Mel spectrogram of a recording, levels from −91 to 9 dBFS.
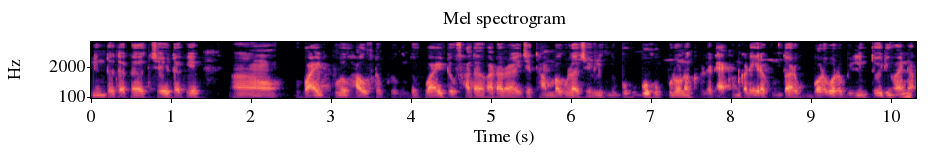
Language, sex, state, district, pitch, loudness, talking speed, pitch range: Bengali, male, West Bengal, Kolkata, 110 Hz, -21 LUFS, 205 wpm, 105-110 Hz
